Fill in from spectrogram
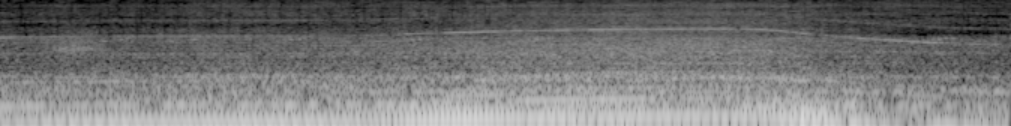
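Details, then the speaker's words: Customer's car on a hot day: thin whine rising under acceleration that drops off when the accelerator is released; mechanic first suspected the alternator, then reconsidered. "I don't know if you can hear it's like a whining noise like a like a it drops off when you let off of the accelerator so here goes"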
